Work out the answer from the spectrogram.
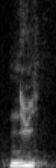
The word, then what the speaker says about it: nuit: comment pour la Bruxell comment on prononce ce mot nuit très bien nuit sans le t ho una Laud para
